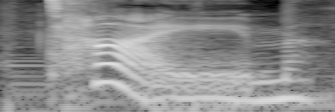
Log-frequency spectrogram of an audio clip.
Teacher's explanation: to add more airflow like like like you're releasing air time vowel is a diphthong here I add the tail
